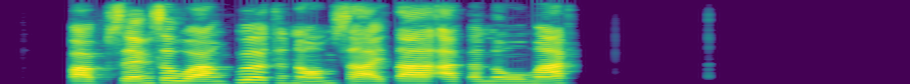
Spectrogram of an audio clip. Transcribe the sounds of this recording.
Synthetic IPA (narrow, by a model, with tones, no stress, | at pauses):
pa˨˩p̚sɛː˩˦ŋsa˧waː˨˩ŋpʰɯ˥˩ɐt̪ʰa˧nɔː˩˦msaː˩˦jt̪aː˧ʔa̰˨˩t̪ːa˧noː˧ma˦˥t̪̚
